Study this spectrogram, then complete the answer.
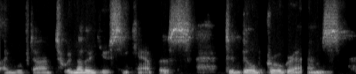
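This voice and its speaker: A man's voice, dry and close with no echo. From US, New York, then France from 16. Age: 60s. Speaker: physician and author. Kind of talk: interview.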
